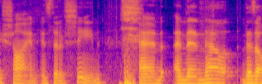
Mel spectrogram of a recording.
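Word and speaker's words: Shein: and then they say shine instead of sheen, and then now there's a whole another generation that says shine instead of sheen, because I wouldn't mind the if, teacher if, didn't know.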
